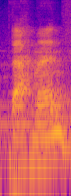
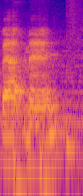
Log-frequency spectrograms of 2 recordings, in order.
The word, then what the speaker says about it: Bahman: So yes, my name is Bahman, B-A-H-M-A-N, not Batman.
